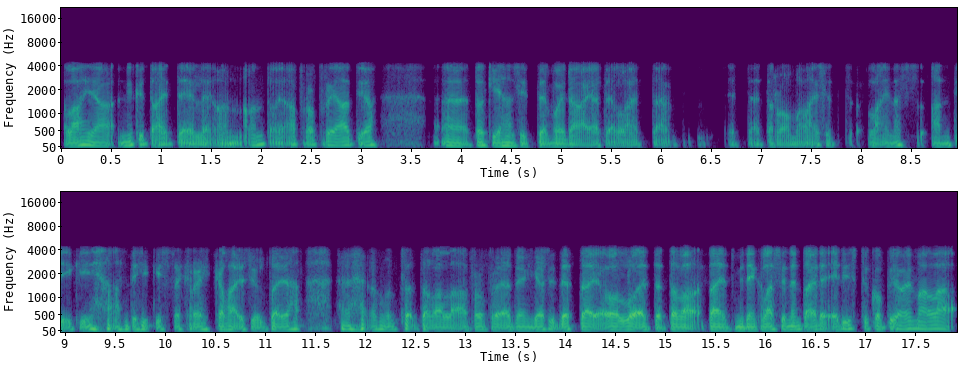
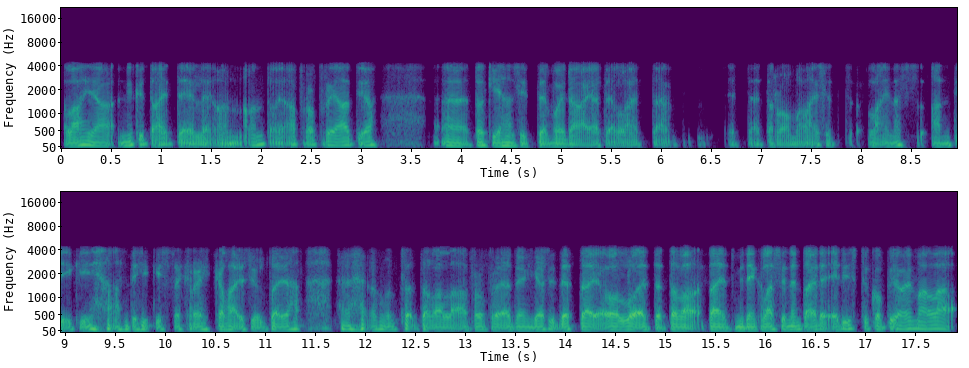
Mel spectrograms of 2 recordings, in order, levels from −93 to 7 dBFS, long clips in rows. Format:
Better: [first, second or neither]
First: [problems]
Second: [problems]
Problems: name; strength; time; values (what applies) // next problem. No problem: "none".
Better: neither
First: garbled, watery; badly; nothing above 4 kHz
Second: garbled, watery; badly; nothing above 4 kHz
